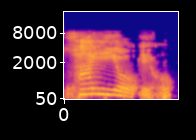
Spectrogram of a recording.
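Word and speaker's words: choir: 합창 혹은 합창단인데 발음은 과이어예요. CH가 Q나처럼 말하면 됩니다.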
